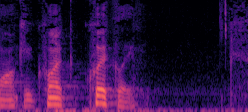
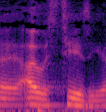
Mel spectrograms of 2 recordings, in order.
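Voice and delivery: ordinary talk

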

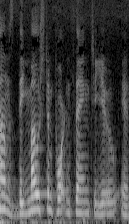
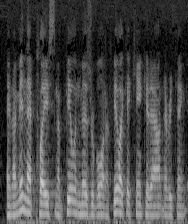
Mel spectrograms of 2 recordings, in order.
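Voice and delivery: normal talking voice

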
